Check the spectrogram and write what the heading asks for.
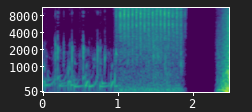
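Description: Clicking, ratchet-like sound effect for an animated end card: a run of quick clicks with short pitched blips, then a faster, brighter ticking rattle in the second half that cuts off just before the end.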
